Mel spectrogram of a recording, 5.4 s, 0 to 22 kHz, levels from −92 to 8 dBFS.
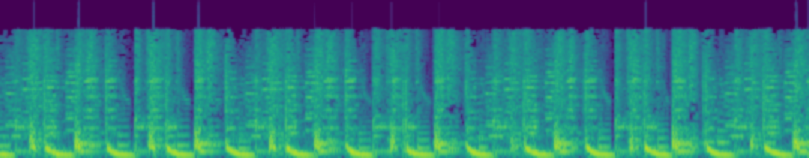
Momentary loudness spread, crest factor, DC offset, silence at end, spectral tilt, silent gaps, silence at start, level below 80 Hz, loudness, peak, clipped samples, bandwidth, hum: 3 LU; 12 dB; under 0.1%; 0 s; -5 dB/octave; none; 0 s; -18 dBFS; -13 LUFS; 0 dBFS; under 0.1%; 11.5 kHz; none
